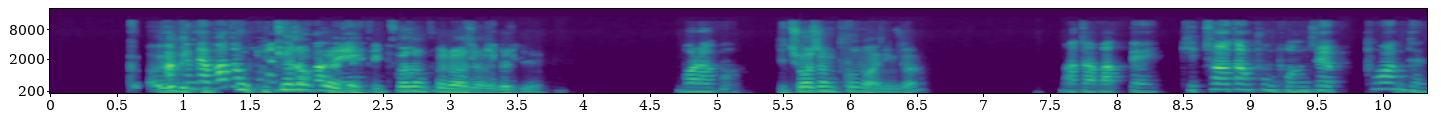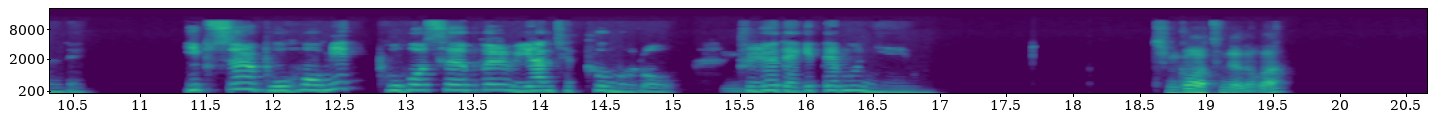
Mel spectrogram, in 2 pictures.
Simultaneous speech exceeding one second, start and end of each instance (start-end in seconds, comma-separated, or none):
0.8-3.2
